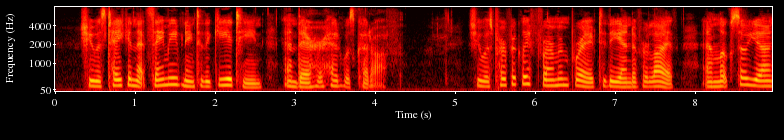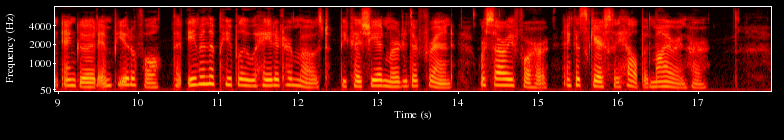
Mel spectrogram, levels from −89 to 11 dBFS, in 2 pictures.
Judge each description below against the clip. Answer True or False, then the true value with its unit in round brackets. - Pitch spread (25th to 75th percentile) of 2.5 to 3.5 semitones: False (4.5 semitones)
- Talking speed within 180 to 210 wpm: True (200 wpm)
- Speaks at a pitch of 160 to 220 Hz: True (185 Hz)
